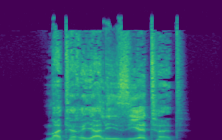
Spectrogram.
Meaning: inflection of materialisieren: 1. second-person plural preterite 2. second-person plural subjunctive II
- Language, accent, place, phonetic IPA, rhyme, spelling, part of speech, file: German, Germany, Berlin, [ˌmatəʁialiˈziːɐ̯tət], -iːɐ̯tət, materialisiertet, verb, De-materialisiertet.ogg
